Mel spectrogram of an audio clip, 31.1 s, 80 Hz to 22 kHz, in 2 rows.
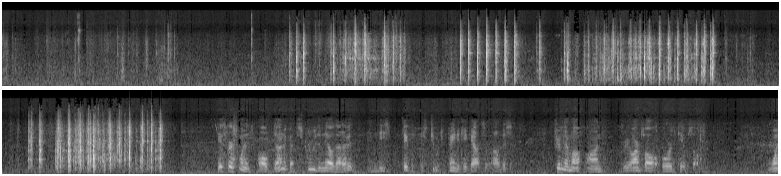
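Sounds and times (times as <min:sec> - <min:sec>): hand tools tapping and clicking: 0:05.0 - 0:08.2, 0:08.9 - 0:15.1, 0:15.7 - 0:18.9.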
